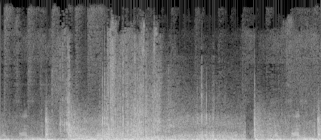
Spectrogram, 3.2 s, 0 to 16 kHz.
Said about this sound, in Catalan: Són explosions registrades en una base militar grega i els crits després de la gent afectada pels focs que hi ha a aquest país. Les deflagracions a la base han obligat a evacuar més de 100 persones i han provocat danys materials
